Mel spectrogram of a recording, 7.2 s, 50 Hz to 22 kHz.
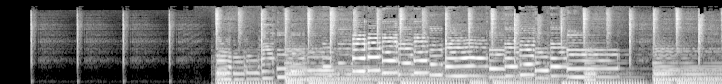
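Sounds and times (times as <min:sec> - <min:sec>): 
backing track for improvisation exercises: 0:02.1 - 0:07.1.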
